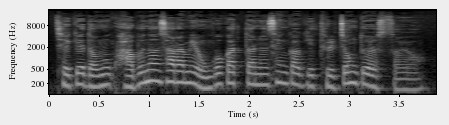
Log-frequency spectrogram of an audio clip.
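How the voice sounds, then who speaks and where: A woman narrating a listener's letter in first person, soft and confiding. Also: on the low side, fairly quick. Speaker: story reader.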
